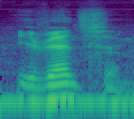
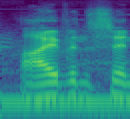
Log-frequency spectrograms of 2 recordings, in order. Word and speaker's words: Ivinson: something all year long I've been calling ivinson Genty by eventson I I've been mispronouncing his first name talked to him this morning at breakfast ivinson he goes by Ivy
